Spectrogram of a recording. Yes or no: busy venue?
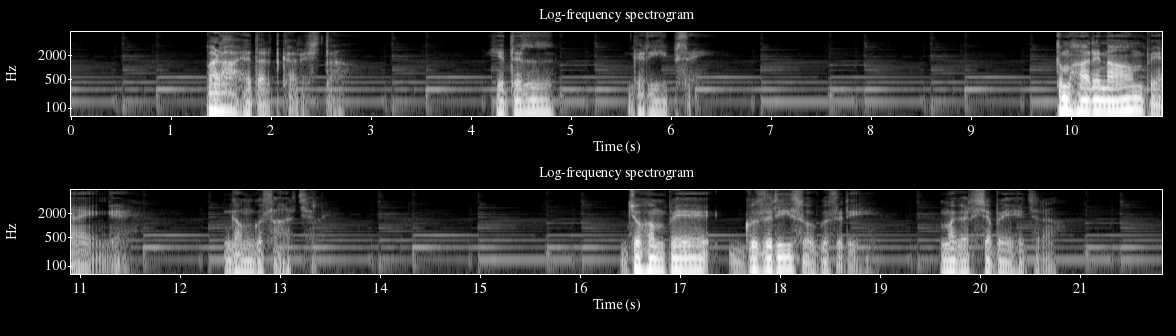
no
